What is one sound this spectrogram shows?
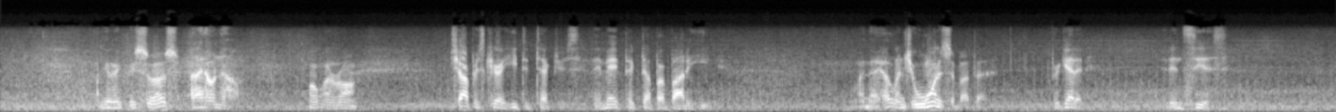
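A man speaks in a hushed, urgent voice close by.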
